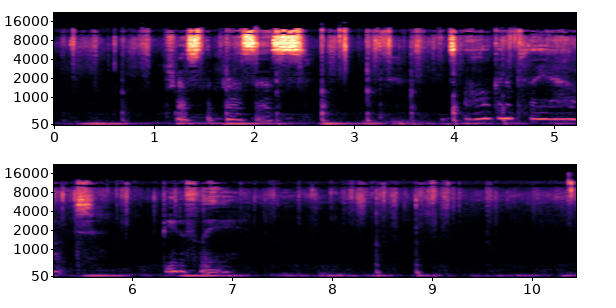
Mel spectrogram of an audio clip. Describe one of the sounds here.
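A brush swishes across a smooth surface.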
